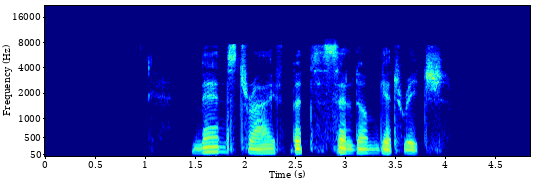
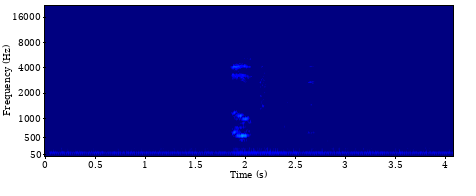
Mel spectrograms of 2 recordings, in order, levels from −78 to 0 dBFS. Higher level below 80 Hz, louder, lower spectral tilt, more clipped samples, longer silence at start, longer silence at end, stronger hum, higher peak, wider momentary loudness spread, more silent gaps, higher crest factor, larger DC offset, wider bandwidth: first, -76 dBFS vs -82 dBFS; first, -36 LUFS vs -63 LUFS; about the same, -3.5 dB/octave vs -4 dB/octave; neither; first, 1.45 s vs 0 s; first, 0.85 s vs 0 s; second, none vs 50 Hz at -75 dBFS; first, -16 dBFS vs -44 dBFS; about the same, 10 LU vs 10 LU; neither; about the same, 22 dB vs 24 dB; neither; second, 9 kHz vs 16 kHz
